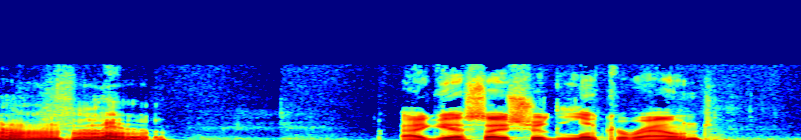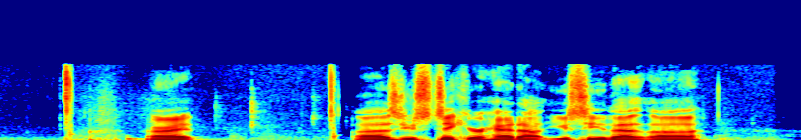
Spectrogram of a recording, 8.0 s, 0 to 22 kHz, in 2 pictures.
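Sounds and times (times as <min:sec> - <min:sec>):
human voice imitating a low rumbling growl: 0:00.0 - 0:00.9
speech: 0:00.3 - 0:01.0, 0:02.0 - 0:03.7, 0:04.7 - 0:05.1, 0:05.8 - 0:07.6.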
